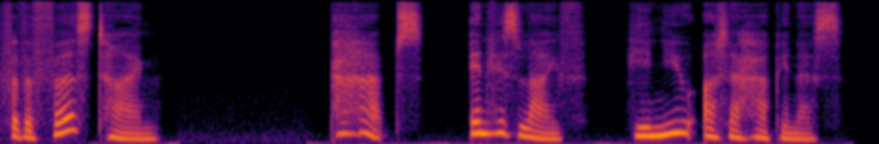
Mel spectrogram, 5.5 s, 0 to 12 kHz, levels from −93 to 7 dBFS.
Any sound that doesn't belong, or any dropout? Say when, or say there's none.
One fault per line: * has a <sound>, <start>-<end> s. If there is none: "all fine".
all fine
